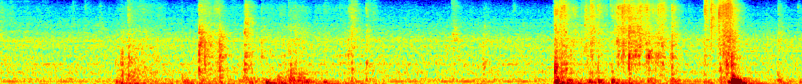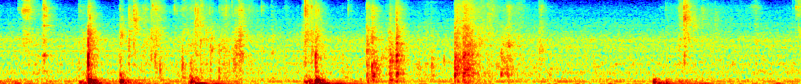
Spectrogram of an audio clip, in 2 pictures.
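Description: Cardboard packaging rustles and taps as it is handled.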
